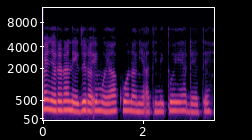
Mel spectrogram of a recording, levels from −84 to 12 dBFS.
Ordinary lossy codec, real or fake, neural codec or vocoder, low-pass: none; fake; codec, 16 kHz, 2 kbps, FunCodec, trained on Chinese and English, 25 frames a second; 7.2 kHz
